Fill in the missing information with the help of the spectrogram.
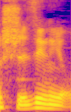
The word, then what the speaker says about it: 实境: 替代现实游戏，如果你去百度百科的话，你可能会发现它叫平行实境游戏，或者叫侵入式现实互动游戏。 – 哎，注意啊，它这个实境啊，不是我们发音有问题，不是实景啊，它就是实际的实，境界的境啊，平行实境游戏。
